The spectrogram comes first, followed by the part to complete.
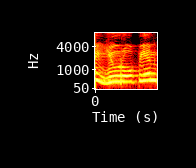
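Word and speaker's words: European: यहां ये ई से स्टार्ट तो होता है लेकिन जब इसे हम बोलते हैं आप एक बार इसे बोल कर देखिए हम इसे यूरोपियन कहते हैं।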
